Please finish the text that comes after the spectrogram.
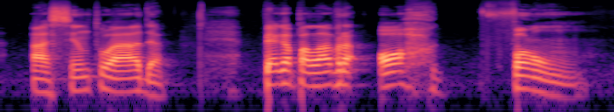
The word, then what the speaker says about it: órfão: schwahn marca de nasalização até porque se fosse uma Santo gráfico eu não falaria órfão eu falaria órfão e não é o caso nós falamos órfão então a sílaba tônica está na penúltima e é a acentuada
